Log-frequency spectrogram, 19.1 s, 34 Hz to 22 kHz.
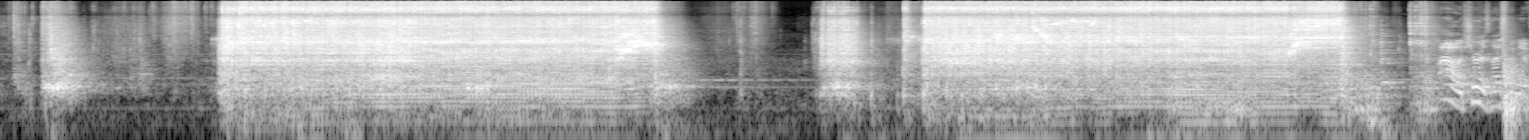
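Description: A 1/2 inch impact driver drives strong drive screws into basement post and beam work, giving two long, loud, continuous hammering rattles separated by short pauses, with brief speech before and after.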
